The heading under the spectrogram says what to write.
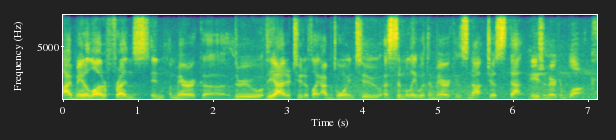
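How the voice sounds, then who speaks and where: Over noticeable background noise, the speech runs at a very fast pace with hardly any pauses and fairly even intonation. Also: man, medium pitch for a man. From US West Coast, Palo Alto. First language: Mandarin Chinese. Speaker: English teacher. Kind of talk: interview. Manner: casual.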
